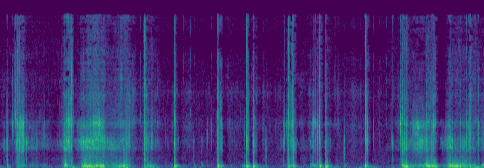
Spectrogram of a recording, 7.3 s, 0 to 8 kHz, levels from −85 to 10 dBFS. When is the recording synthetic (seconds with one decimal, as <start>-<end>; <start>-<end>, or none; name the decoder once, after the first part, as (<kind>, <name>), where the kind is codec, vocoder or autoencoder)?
0.0-2.4 (codec, HILCodec); 4.2-5.0; 5.8-7.3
